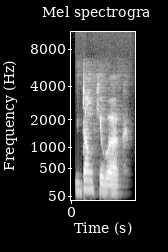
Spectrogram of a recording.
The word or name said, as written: donkey work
